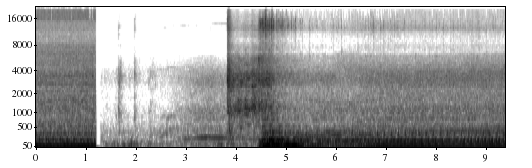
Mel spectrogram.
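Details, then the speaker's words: Jeep V8 with multi-port fuel injection, new exhaust, after fixing a misfire by correcting the tune from throttle body to multi-port injection: cranks, catches, settles into a smooth, even idle, no misfire. "Nice and smooth, sounds good. It sounds really nice. Idling perfect."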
